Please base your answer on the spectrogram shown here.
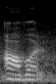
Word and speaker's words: hour: इसी प्रकार से कुछ और हमारे पास एक्सेप्शंस हैं, जैसे आवर, HOUR, आवर यानी घंटा, उसके आगे में भी एन लगता है क्योंकि ये वर्ड स्टार्ट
